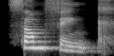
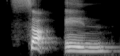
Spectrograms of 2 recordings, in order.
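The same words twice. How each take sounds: First: The middle sound is an f, the end a k. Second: The middle sound is a catch in the throat. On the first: "Compare these to Cockney English" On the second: "we're putting a glottal stop in the middle of the word"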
